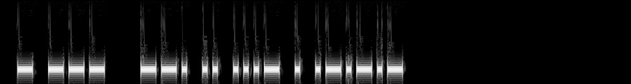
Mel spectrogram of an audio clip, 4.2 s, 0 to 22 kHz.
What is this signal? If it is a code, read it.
Morse code, heard as a keyed tone, about 34 wpm, 700 Hz. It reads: TO GIVE.
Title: Sentences from Top 1000 Words - Review Part 4 - 35wpm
